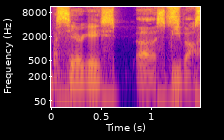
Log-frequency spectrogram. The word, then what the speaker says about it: Sergey Spivak: Sergey Spivak. – Spivak, right.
